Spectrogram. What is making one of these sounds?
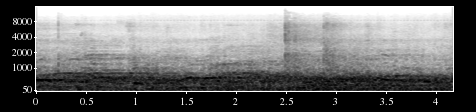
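Young men shout and cheer in a large echoing hall.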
